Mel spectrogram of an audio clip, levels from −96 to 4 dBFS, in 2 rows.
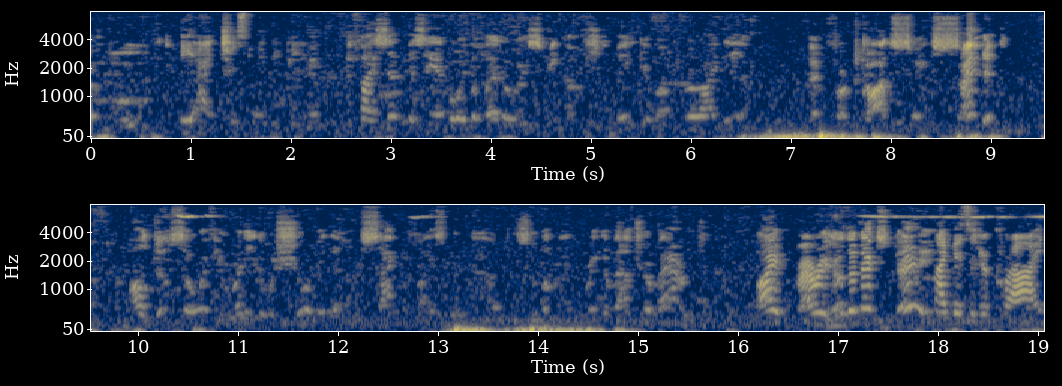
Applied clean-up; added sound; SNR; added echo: classical method Wiener filter.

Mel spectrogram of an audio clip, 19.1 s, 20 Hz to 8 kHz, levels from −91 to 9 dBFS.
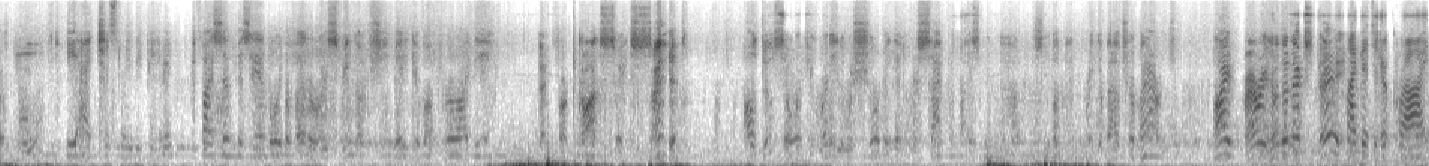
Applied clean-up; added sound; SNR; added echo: neural separator model SepFormer DNS4.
